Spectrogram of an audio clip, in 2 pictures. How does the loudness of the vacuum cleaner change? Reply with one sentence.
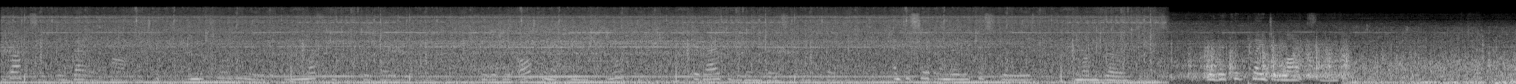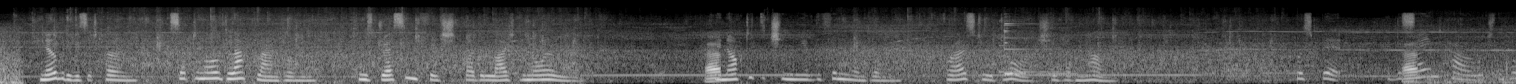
The volume of the vacuum cleaner goes down.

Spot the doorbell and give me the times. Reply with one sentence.
You can hear the doorbell from 25.1 to 25.9 s.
